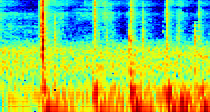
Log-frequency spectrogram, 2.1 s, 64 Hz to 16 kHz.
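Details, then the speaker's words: BMW E36 328i rear: dull low clunks, five in about two seconds, as the differential is levered with a breaker bar; the previously replaced aftermarket rear diff bushing is shot, letting the differential move. "you can hear the same noise. So it's my rear diff."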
